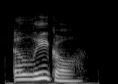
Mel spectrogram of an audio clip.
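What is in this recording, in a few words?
"illegal", English pronunciation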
